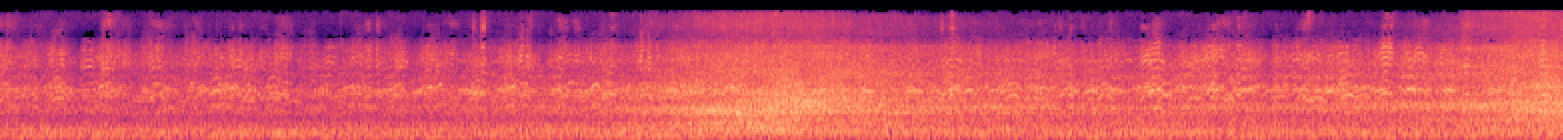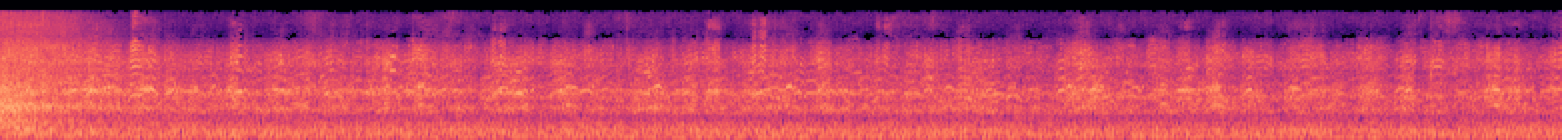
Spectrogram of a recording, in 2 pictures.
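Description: A large flock of snow geese calling overhead, a dense continuous chorus of honking calls. About seven seconds in and again about fifteen seconds in, a broad rushing noise swells up and fades away over the calls.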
